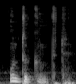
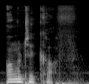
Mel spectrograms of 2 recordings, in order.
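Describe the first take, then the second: First: Unterkunft said carefully in proper German; correct German word. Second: Unterkopf, a Frenchman's garbled try at Unterkunft; mangled German word. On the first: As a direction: give Unterkunft its German sounds, oon-ter-koonft. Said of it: "Pierre repeated". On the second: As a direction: say Unterkopf as a clumsy foreign guess, ending in kopf. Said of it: "How do you say it?". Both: Acted.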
